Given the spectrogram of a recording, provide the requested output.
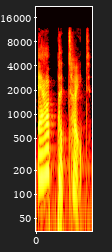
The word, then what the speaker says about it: appetite: 那 appetite 稍微注意的是前面开头的 a 短母音 a 的声音，appetite。 Appetite，好，以及这个字呢，后面的 T-I-T-E 的第二个 T 可以稍微弱化，我们可以不用念成 appetite，可以念成 appetite，这样就好了。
